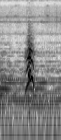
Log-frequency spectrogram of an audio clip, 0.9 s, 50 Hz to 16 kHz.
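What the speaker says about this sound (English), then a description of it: "do the dog noises sound like they're 20 feet away from the mic compared to the rest of the dialogue" A single short dog bark in a Dingo Pictures cartoon, a thin, distant-sounding yip over a faint steady background hum.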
